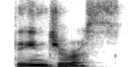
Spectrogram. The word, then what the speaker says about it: dangerous: The O is silent, and then we hear us. So let's say danger, us, danger, us, dangerous, dangerous.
